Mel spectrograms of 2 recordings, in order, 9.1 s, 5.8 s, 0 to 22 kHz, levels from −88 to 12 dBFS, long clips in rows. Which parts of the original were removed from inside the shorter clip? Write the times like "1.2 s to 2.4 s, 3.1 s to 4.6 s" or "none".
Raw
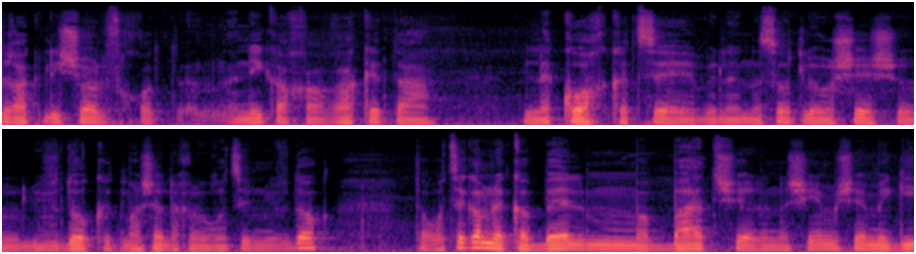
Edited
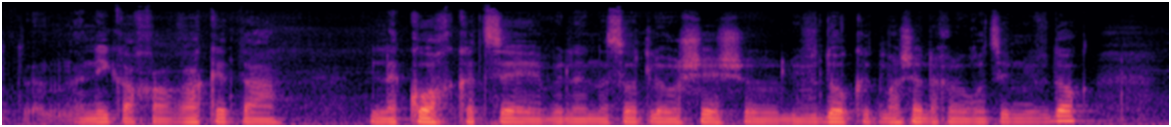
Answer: none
